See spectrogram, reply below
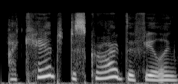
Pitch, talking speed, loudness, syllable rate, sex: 265 Hz, 170 wpm, -19 LUFS, 5.1 syllables/s, female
